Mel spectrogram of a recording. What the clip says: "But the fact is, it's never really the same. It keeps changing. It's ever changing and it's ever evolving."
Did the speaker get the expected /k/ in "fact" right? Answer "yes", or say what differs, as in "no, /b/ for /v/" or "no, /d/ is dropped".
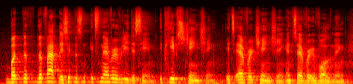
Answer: yes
